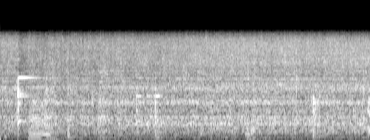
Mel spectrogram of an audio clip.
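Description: Pork, ginger and garlic sizzling steadily as they fry in a pot, with a silicone spoon stirring. A sharp clink about a quarter second in, and a few lighter knocks later.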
